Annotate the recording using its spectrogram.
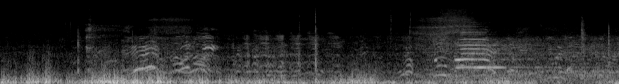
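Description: Wind rumbling on the microphone, with distant shouts from people at a football pitch; one long, held shout comes about four and a half seconds in.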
